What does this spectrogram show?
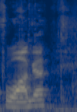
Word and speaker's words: Fuaga: we've seen enough and I think that Talis fuaga Talisa I believe is how you say it fuaga is a great I mean this is such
